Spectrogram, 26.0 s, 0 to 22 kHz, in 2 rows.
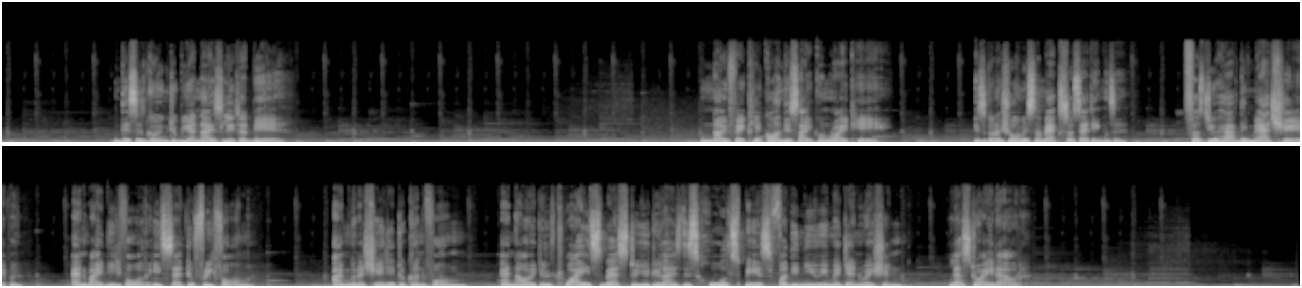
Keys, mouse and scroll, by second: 5.4 click, 5.4-6.5 typing, 8.6 click, 16.8 click, 16.8 click, 19.8 click, 19.8-21.6 scroll down 1, 23.3 click, 24.5-24.9 ctrl+scroll down 1, 24.9 ctrl+space, 25.1 click, 25.4 space.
